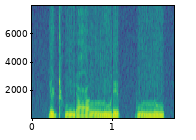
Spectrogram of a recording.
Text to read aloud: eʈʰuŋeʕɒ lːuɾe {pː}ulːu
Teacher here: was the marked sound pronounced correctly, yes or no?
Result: yes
